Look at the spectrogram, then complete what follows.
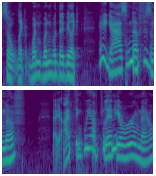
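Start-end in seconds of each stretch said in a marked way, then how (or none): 1.9-6.1 high-pitched, silly put-on voice. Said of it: "I don't know why I did that voice".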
